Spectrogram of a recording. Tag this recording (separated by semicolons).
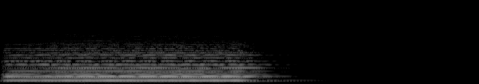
Bass; double; Music-Based-on-Final-Fantasy; Double-Bass; Samples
